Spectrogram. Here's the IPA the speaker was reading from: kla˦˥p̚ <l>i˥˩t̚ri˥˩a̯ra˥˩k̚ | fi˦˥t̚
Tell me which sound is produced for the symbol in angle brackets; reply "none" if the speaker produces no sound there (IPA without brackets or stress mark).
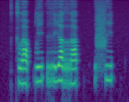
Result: l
